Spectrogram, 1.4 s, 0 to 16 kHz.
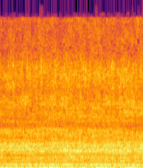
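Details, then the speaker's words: Audi 100 C4 2.8 petrol V6, after fixing misfire, hard starting and stalling, coolant system bled: steady even idle, no knocks or stray noises; exhaust rattle noted. "так друзі як бачимо гарно чітко працює пропали сторонні шуми двигун працює гарно"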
